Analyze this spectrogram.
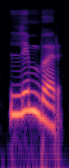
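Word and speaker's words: limber: यहाँ हम साफ साफ ब की आवाज सुनते हैं, लिम्बर। ऐसा क्यों? क्योंकि यहाँ बी शब्द के बीच में है और एक नया सिलेबल यानी ध्वनि का हिस्सा शुरू कर रहा है।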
